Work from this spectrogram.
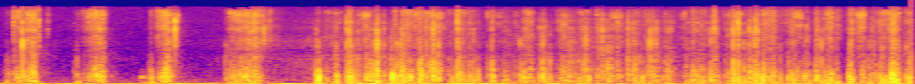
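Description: Long yellow acrylic nails and fingertips quickly scratch and rub a flat, solid, low-pile woven grey carpet on the floor. Rapid, dry scraping strokes come in short bursts at first, then blur into a dense, continuous scratching texture.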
